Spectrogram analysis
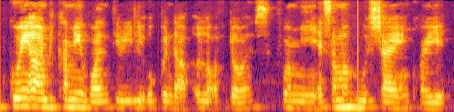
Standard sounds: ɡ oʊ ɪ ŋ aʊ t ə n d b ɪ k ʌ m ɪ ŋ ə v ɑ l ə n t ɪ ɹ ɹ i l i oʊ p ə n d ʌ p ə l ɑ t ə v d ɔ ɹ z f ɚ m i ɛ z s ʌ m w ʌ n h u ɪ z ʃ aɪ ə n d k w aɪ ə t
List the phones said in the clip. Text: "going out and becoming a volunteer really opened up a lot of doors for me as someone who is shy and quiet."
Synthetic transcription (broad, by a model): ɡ oʊ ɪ ŋ aʊ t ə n b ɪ k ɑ m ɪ ŋ ə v ɑ l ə n t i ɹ ɹ i l i oʊ p ə n d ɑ p ə l ɑ t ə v d ɔ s f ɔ m i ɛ s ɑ m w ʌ n h u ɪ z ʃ aɪ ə n k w aɪ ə t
